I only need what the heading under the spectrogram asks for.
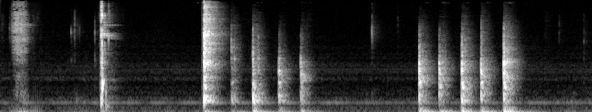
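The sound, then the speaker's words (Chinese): Knocking on a door: a few isolated raps, then two quick runs of about five sharp knocks each, crisp and fairly loud against near silence. “你妈又来敲门了。”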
